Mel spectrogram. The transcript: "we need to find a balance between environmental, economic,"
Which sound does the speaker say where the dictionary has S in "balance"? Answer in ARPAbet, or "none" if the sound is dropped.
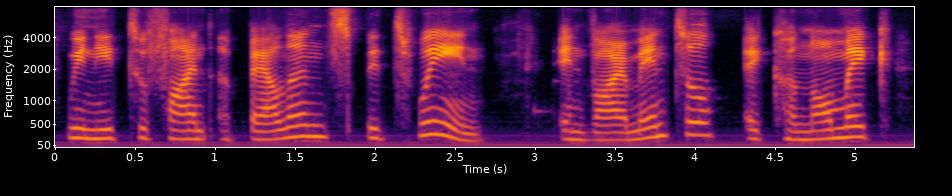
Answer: S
